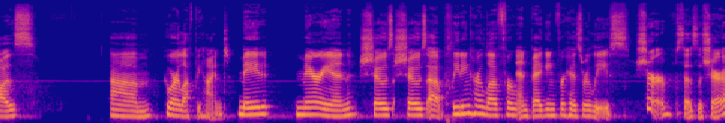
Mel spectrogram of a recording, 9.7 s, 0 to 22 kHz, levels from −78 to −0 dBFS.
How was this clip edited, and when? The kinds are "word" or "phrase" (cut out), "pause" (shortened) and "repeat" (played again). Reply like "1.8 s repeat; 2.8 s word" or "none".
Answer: 2.1 s pause; 3.1 s pause; 5.2 s repeat; 6.9 s word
